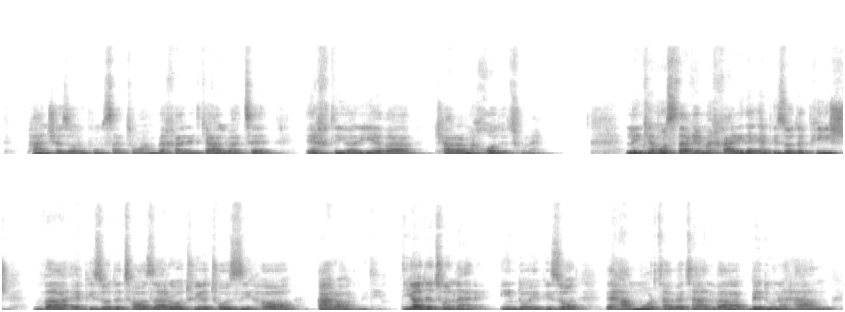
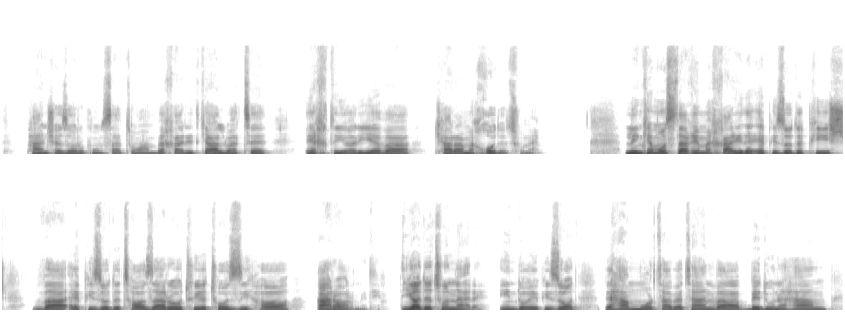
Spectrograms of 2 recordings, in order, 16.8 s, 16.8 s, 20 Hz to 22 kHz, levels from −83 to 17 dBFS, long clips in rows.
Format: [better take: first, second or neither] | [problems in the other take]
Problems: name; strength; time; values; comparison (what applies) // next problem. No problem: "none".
second | off-mic speech; far // room echo; very slight; dies away in 0.2 s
